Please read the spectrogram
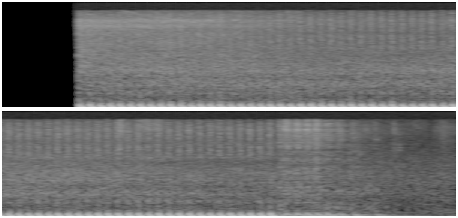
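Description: Motorcycle engine running steadily: a deep, rapid, even pulsing that starts half a second in, cuts off about five seconds in and fades away.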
